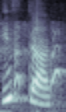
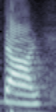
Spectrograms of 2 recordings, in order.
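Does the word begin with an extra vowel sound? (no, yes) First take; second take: yes; no. First: An extra 'i' vowel comes before the cluster. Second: The word starts directly on the consonant cluster. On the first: "ই এর সাহায্য নিচ্ছে" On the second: "যুক্তাক্ষর বলতে যেমন"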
